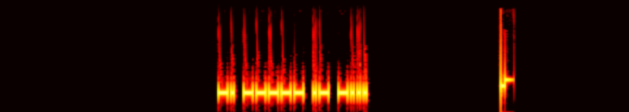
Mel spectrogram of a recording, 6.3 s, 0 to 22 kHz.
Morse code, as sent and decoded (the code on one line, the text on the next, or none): -. ----- .- -...
N0AB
